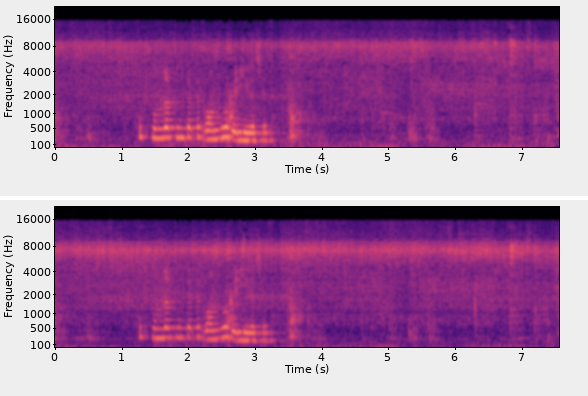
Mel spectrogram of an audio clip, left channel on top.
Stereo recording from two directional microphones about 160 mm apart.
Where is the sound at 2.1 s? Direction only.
Centre (ahead or behind).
